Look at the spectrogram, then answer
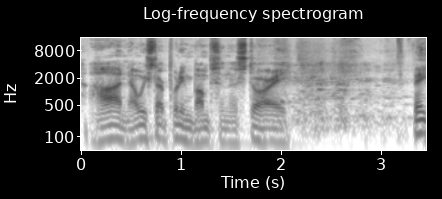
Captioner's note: more chuckles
